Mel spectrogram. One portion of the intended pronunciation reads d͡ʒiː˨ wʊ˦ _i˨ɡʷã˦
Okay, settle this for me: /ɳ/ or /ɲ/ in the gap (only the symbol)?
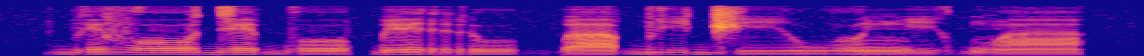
ɲ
